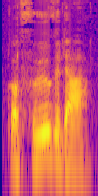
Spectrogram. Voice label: good evening, Cornish

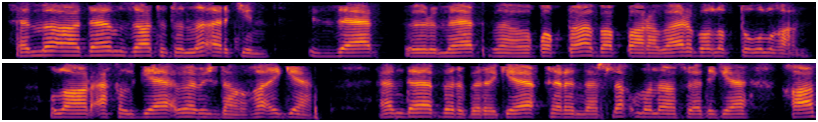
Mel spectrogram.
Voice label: udhr uyghur

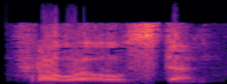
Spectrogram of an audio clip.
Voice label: easter, low saxon

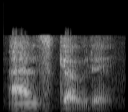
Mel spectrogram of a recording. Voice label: good luck, low saxon

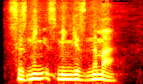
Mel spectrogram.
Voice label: name uzbek; Sizning ismingiz nima?

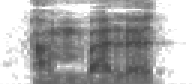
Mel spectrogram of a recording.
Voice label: kadazandusun; ambalut

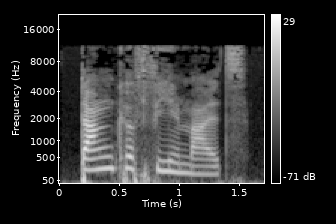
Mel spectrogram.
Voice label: thanks, german

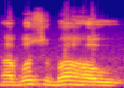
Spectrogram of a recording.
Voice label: good luck, odia

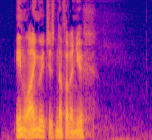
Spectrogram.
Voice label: one language scots

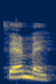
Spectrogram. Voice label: "understand", Ewe

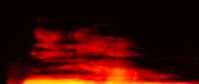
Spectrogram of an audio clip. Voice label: "hello", Mandarin

